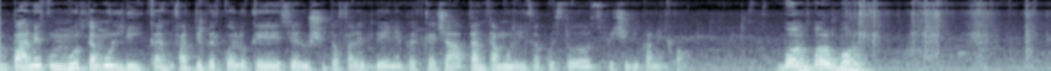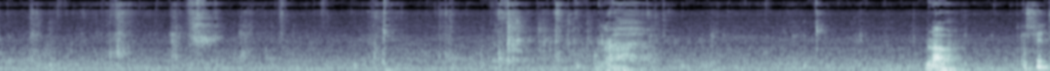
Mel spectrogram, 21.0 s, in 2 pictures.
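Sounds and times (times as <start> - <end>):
steady low hum: 0.0 - 21.0
person chewing bread: 8.4 - 20.7.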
